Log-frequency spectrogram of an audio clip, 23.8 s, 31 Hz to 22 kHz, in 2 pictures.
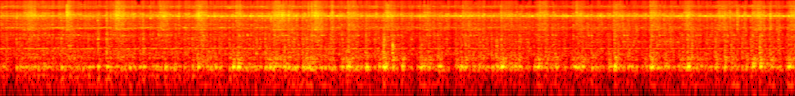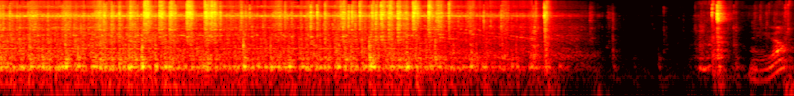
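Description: A Milwaukee M12 drain snake spins in a clogged apartment kitchen sink drain, a continuous loud whir with ratcheting texture running about twenty seconds before stopping, followed by a few faint knocks.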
